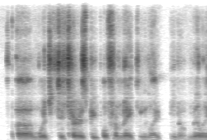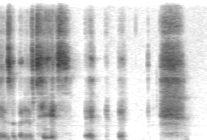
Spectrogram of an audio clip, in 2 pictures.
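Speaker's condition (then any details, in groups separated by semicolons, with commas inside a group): No condition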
